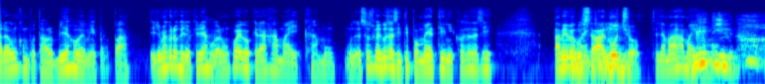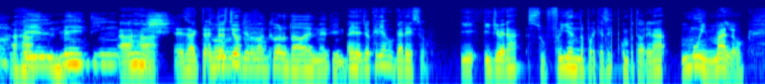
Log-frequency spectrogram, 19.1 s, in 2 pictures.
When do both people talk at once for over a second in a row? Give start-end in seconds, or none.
none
